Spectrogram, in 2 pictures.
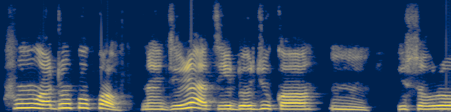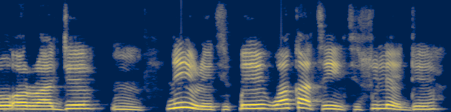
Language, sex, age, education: Yoruba, female, 15-29, tertiary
